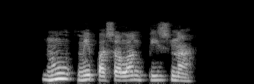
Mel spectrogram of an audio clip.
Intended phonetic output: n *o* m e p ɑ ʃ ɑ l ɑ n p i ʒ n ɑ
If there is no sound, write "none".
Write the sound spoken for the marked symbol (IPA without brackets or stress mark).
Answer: u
